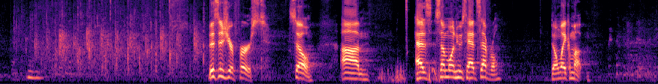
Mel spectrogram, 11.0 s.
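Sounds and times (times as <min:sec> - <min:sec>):
golf clap, quiet applause: 0:00.0 - 0:03.9
speech: 0:00.5 - 0:00.9, 0:03.5 - 0:06.3, 0:06.9 - 0:08.4, 0:09.2 - 0:09.9
laughter: 0:10.2 - 0:10.9.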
